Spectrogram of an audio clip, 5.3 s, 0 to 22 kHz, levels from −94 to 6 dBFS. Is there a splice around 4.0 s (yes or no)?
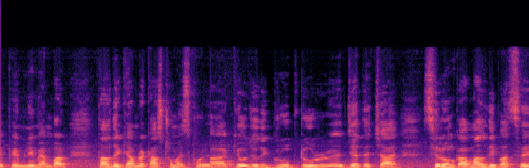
no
